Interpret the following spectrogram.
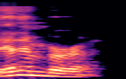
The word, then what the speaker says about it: Edinburgh: I opened up that call and it was Edinburgh Scotland and my mom's like no no no it's it's Edinburgh and I was like what I was like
